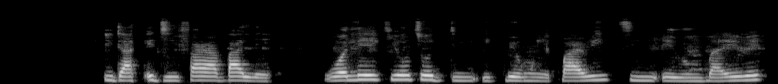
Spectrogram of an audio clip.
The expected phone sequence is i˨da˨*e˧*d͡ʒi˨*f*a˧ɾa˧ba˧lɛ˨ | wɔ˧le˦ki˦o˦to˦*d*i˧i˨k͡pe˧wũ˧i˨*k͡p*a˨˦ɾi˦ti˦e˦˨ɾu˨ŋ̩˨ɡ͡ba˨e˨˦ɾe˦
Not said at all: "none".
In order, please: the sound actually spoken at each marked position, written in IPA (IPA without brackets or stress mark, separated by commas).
e˧, f, d, k͡p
